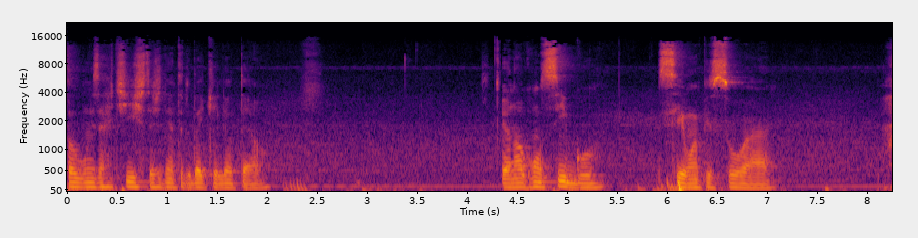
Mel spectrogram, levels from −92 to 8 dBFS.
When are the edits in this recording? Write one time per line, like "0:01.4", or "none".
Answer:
0:04.3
